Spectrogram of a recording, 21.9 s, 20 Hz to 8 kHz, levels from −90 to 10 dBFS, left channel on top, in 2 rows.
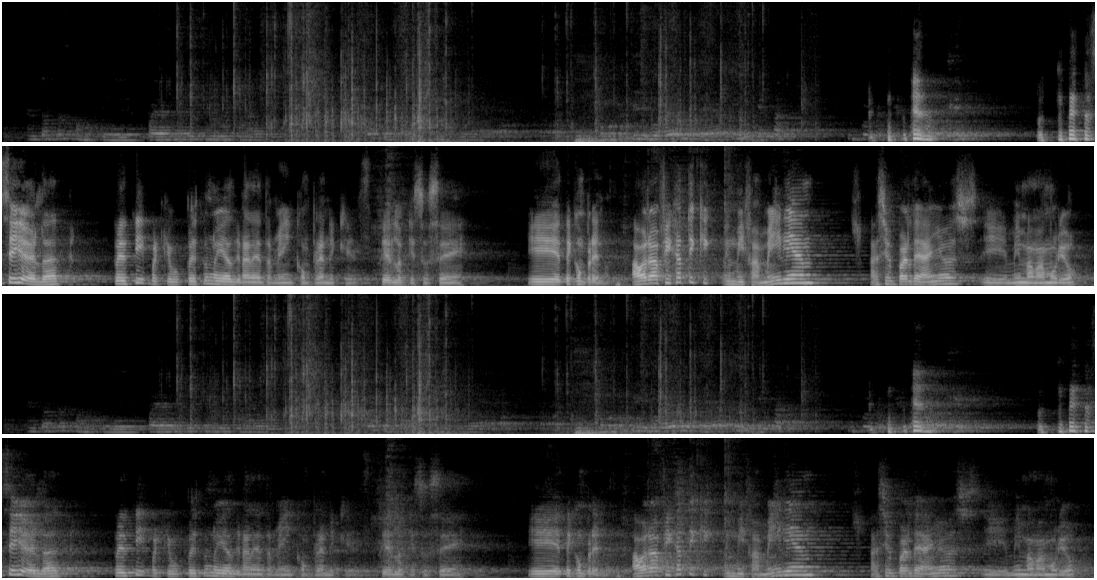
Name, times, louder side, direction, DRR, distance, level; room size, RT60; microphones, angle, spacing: voice 1, 0.2-2.7 3.6-4.8 6.0-7.9 8.4-9.6 14.3-14.6, left 1 dB, 50° left, -2 dB, 3.4 m, -49 dB
Crumpling crinkling, 1.6-4.8 5.4-7.7 8.0-8.2, left 1 dB, 5° left, 0.4 m, -50 dB
sound 1, 1.7-7.6, equal, 40° right, 3.1 m, -53 dB
voice 2, 10.4-11.5 12.1-14.5 14.7-15.6 16.2-19.0 19.6-21.7, left 5 dB, 85° left, 13 dB, 0.4 m, -30 dB
sound 2, 14.3-15.3 15.8-19.0, left 1 dB, 25° left, 2.6 m, -52 dB
23.5 x 15.0 x 2.4 m, 2.3 s
head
